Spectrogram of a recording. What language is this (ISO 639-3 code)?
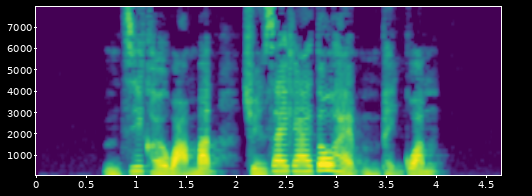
yue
